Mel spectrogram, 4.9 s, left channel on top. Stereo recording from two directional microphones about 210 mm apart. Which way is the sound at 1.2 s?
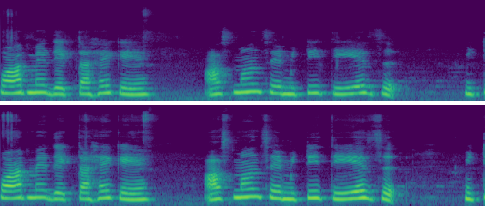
35° right (ahead or behind).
